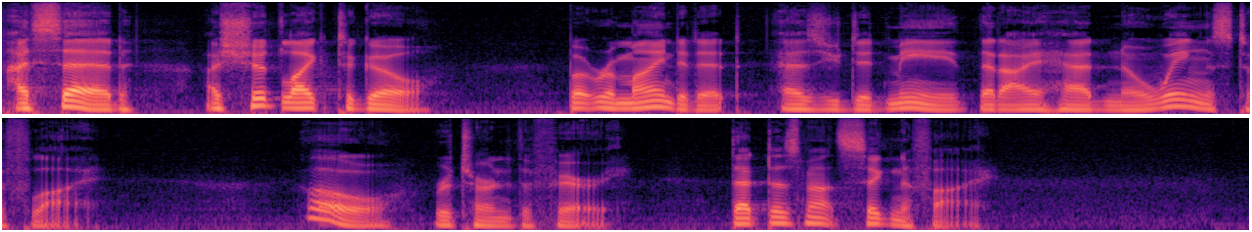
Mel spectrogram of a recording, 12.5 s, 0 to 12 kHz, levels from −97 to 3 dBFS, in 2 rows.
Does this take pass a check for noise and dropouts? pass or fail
pass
